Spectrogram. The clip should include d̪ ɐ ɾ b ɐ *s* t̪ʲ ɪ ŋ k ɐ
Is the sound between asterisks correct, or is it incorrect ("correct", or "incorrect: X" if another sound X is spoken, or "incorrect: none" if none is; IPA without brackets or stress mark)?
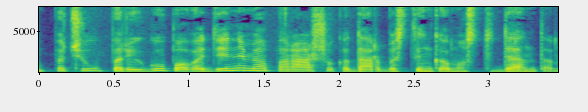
correct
